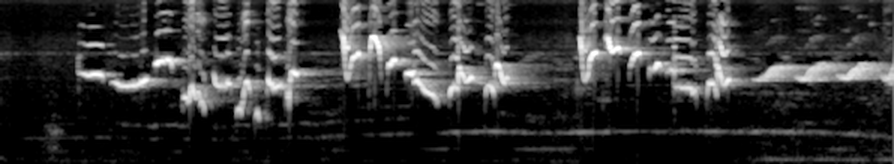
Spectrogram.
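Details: Agitated white-rumped shama seeking a rival delivers varied high whistles, sharp chips and trilled phrases in bursts, ending in a long rapid warbling trill; a faint steady hum runs beneath.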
